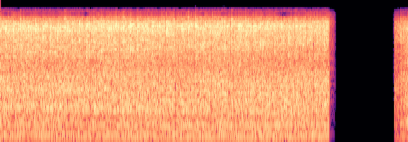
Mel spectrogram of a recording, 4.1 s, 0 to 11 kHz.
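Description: Steady in-cab engine and road drone of a truck rolling down a long grade at about 50 mph. It cuts off abruptly to silence for about half a second near the end.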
